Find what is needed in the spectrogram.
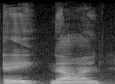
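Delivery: usual speaking voice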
